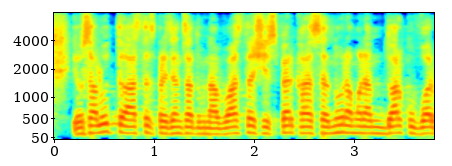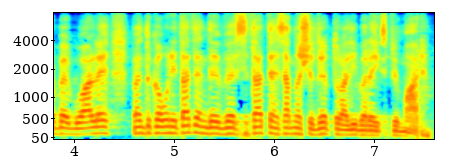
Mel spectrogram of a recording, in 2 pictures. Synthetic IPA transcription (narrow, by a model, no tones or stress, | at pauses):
je̞wsalut̪ast̪əzʲpɾe̞ze̞nt̪sad̪umneavoast̪ɾəʃispe̞rkasənuɾəmɨnəmd̪oarkuvo̞rbe̞ɡoale̞pent̪ɾukəunit̪at̪eand̪eive̞rsit̪at̪eɨnseamnəʃid̪ɾe̞p̚t̪ulalibe̞ɾəekspɾima̰ɾe̞̰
